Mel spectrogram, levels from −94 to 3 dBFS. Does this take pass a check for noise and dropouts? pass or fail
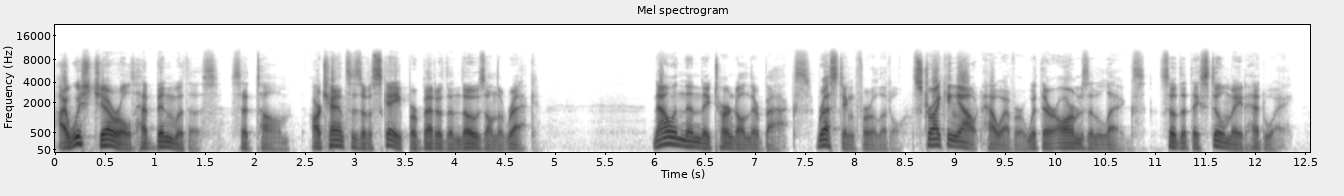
pass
